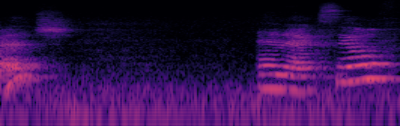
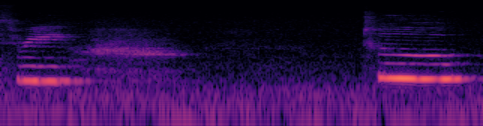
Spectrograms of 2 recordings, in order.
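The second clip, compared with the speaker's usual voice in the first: rising count; 7 semitones higher, 6 dB louder than usual. Real, not acted. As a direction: count down, the last number shouted out loud. Counting down a hard hold.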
